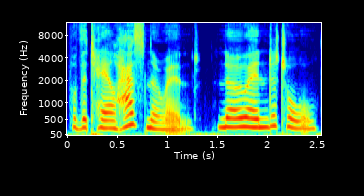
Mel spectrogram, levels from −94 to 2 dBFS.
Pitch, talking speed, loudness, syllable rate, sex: 240 Hz, 235 wpm, -16 LUFS, 4.2 syllables/s, female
